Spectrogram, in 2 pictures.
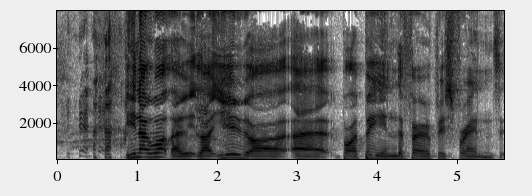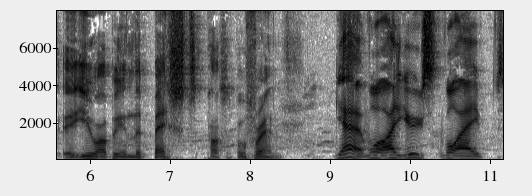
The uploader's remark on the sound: This week we have our live episode recorded at Camp Bestival!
